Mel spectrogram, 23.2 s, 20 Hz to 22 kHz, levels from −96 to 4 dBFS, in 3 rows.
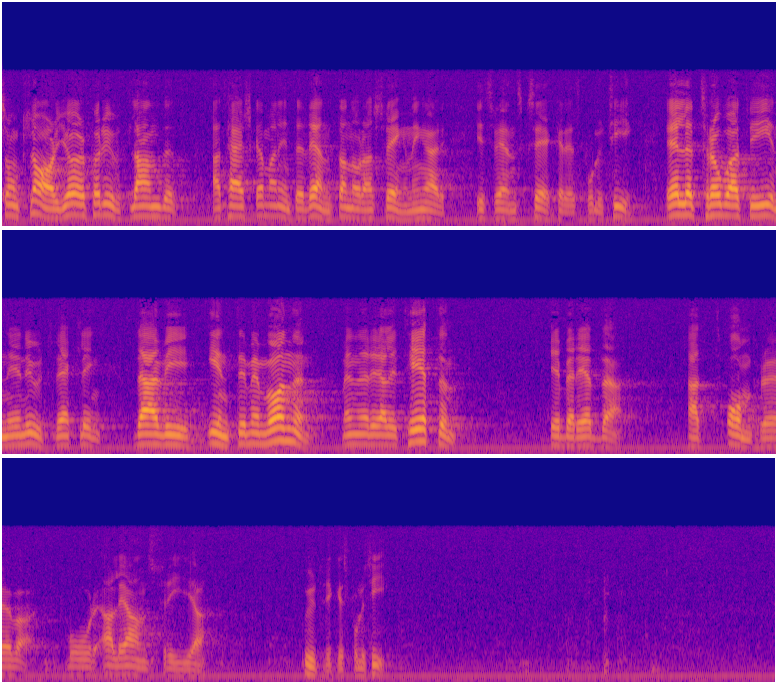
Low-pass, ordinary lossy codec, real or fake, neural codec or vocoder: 7.2 kHz; none; real; none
